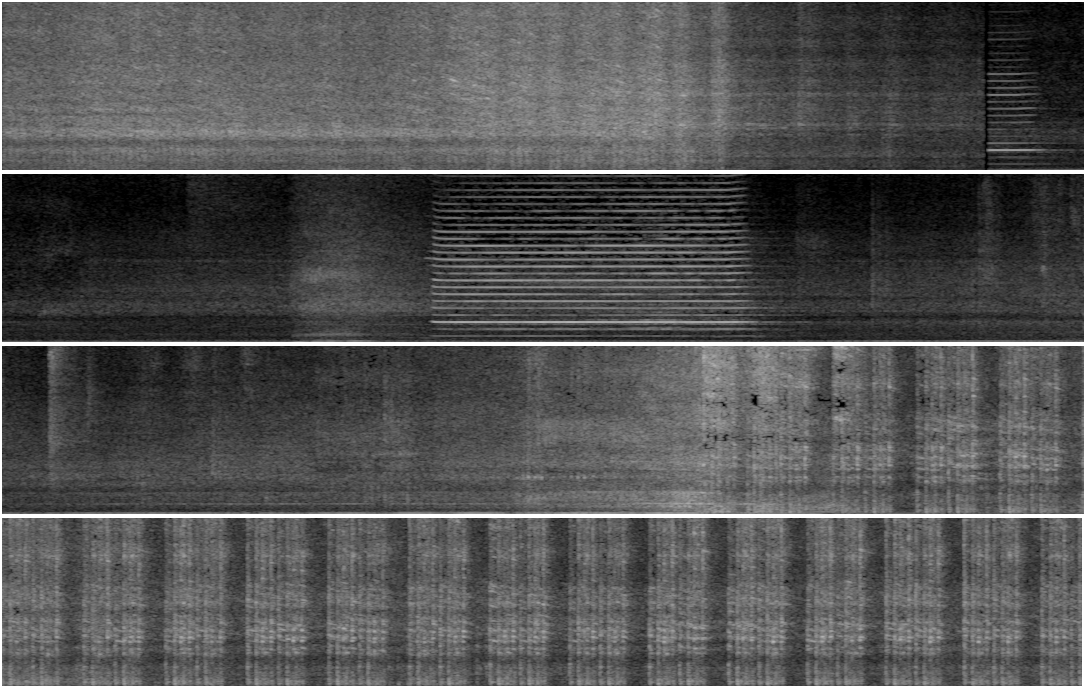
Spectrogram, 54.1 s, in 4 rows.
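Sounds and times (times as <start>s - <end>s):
train rumbling past: 0.0s - 54.0s
train horn: 12.3s - 13.6s, 18.8s - 23.8s.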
